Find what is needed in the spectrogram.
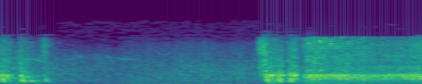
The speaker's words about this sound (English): Now start the engines, please, Wilkins.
